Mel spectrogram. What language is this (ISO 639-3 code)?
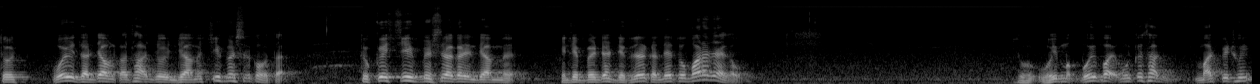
urd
